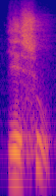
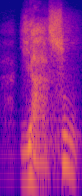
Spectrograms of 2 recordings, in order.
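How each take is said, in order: First: The first vowel sounds like 'e'. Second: The first vowel sounds like 'a'. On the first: This is the standard Mandarin form. "kalau Mandarinnya Yesus itu kan Yesu" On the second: This is the local dialect form. "Tapi kalau mereka bukan Yesu, Yasu"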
